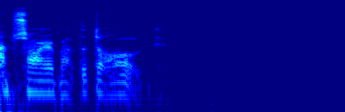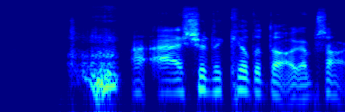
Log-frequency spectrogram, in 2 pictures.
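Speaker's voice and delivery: quiet half-whispered voice. Half-whispering to the scout held in their arms, half-whispering. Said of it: "Can I whisper to the scout".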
